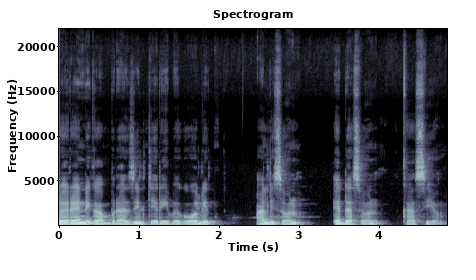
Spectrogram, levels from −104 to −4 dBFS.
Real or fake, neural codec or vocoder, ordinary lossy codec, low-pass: real; none; none; none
